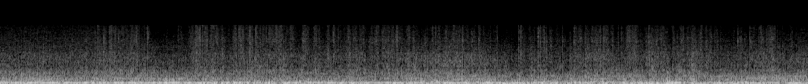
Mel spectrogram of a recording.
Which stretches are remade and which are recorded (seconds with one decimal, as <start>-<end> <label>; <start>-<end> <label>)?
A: 0.0-8.1 remade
